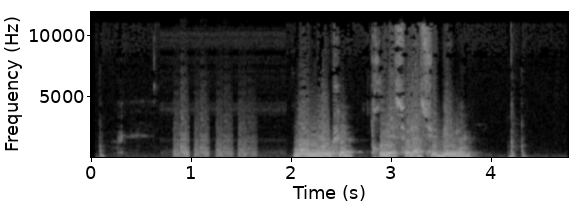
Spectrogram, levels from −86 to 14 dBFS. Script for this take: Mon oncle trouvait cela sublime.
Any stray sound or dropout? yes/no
yes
